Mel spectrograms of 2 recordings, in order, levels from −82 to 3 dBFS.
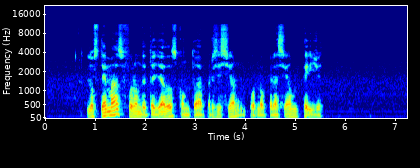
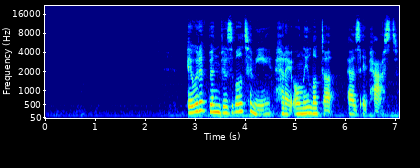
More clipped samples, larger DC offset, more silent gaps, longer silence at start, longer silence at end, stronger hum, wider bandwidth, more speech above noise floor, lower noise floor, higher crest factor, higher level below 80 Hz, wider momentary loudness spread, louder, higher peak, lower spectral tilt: neither; neither; neither; second, 0.85 s vs 2.85 s; first, 1.7 s vs 0.05 s; neither; second, 11.5 kHz vs 14.5 kHz; about the same, 42 dB vs 43 dB; second, -66 dBFS vs -71 dBFS; about the same, 20 dB vs 18 dB; first, -46 dBFS vs -70 dBFS; about the same, 10 LU vs 9 LU; first, -24 LUFS vs -29 LUFS; first, -6 dBFS vs -14 dBFS; first, -6 dB/octave vs -4.5 dB/octave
